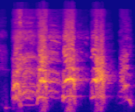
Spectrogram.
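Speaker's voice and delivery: loud, high helpless laugh; real belly laugh, cracking up; high, loud howl of laughter; big laugh. Real, not acted. Loses it after chat line.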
